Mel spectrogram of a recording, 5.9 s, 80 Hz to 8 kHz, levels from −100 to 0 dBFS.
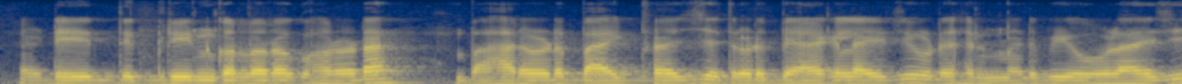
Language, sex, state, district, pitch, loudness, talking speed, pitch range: Odia, male, Odisha, Khordha, 115 Hz, -17 LUFS, 205 wpm, 110-115 Hz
